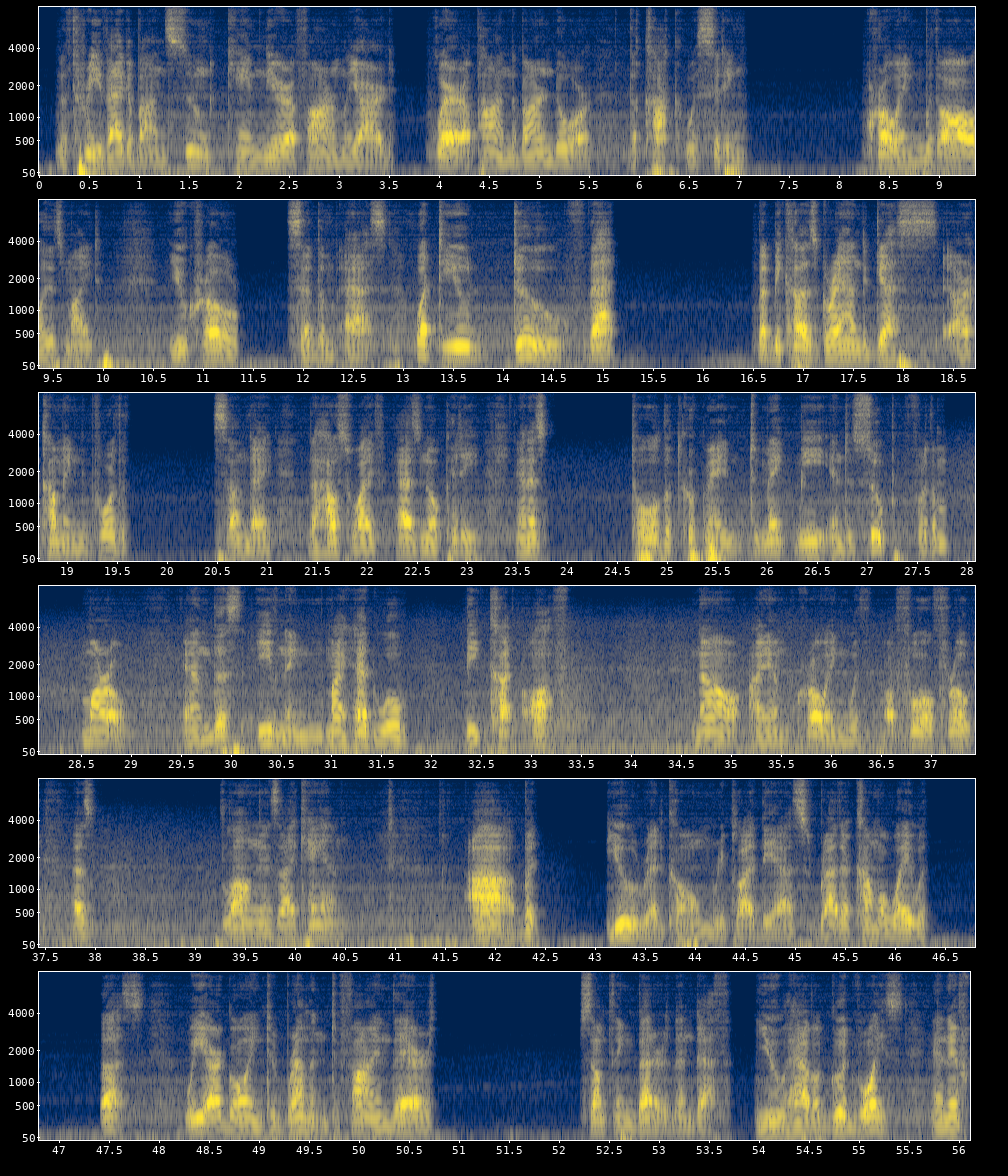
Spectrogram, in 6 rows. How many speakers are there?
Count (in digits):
1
